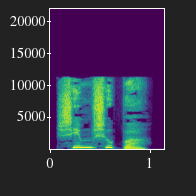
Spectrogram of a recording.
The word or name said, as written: ಶಿಂಶುಪ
